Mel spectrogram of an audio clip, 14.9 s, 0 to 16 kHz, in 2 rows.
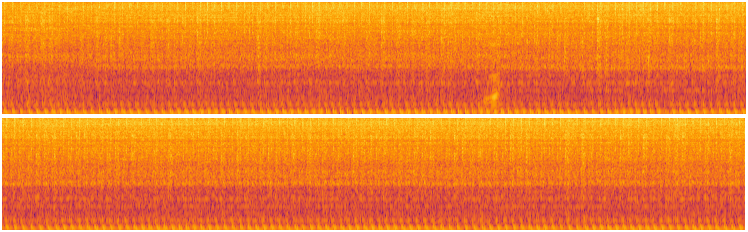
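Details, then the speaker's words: Raider 150 Fi on a stock ECU taken from another motorcycle, warm engine: fast, even single-cylinder putter holding a steady beat with no hunting or stumble; normal idle, clutch side slightly noisy with the lever released. "Ayan, steady kita mo naman, steady yan. Steady yung minor niya."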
